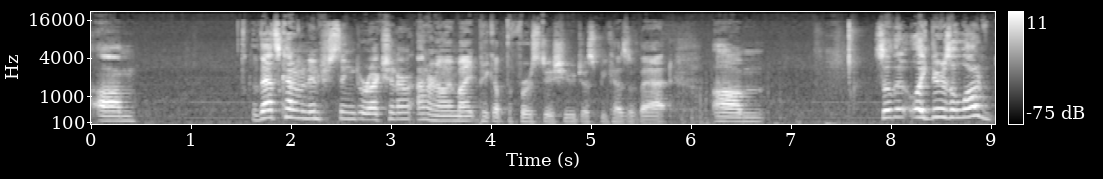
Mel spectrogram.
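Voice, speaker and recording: A man co-hosting a casual discussion, animated and sweary, prone to acting out bits of dialogue. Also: medium pitch. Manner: animated, profane, acts out quoted dialogue. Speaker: podcast co-host discussing comics. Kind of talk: casual chat.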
